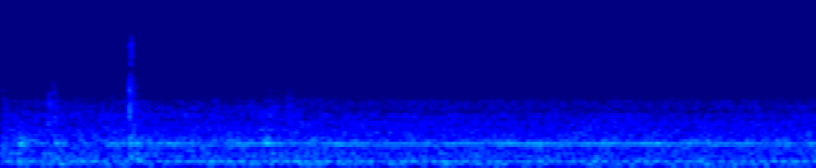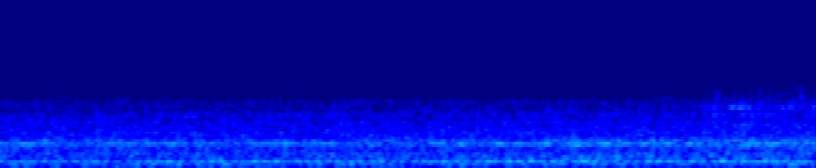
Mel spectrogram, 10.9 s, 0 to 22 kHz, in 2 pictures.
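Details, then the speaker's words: 9-inch Galaxy amber oscillating fan: a quiet, steady low hum under the airflow with no clean smooth spin, and the motor speeds up and slows down while oscillating. The motor bearings are dry and need oil. "again the seller failed to tell me that the bearings need oil so it has that problem when it's oscillating that the motor speeds up and slow slow down"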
